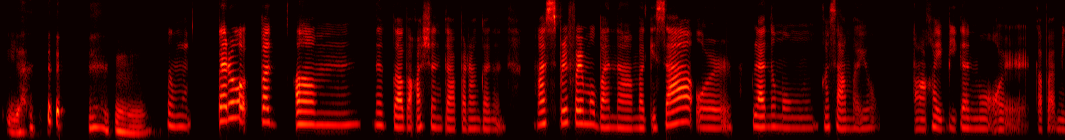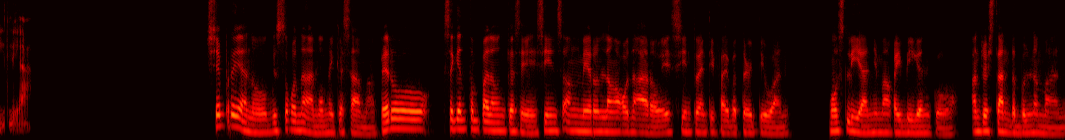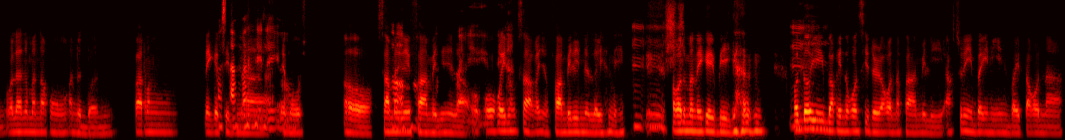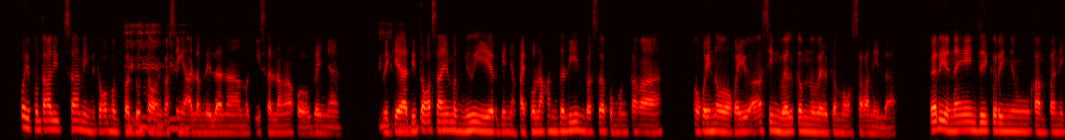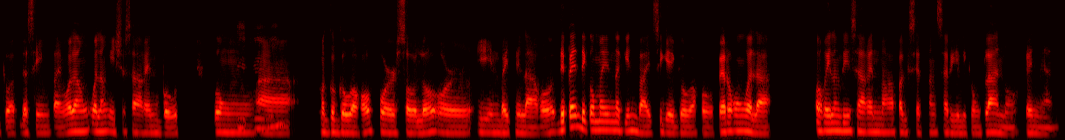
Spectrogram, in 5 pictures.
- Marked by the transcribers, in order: laughing while speaking: "Yan"; tapping; laughing while speaking: "Kasama nila yung"; laughing while speaking: "eh"; laughing while speaking: "kaibigan"; chuckle
- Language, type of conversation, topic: Filipino, advice, Paano ko mabibigyang-priyoridad ang kasiyahan sa limitadong oras ng bakasyon ko?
